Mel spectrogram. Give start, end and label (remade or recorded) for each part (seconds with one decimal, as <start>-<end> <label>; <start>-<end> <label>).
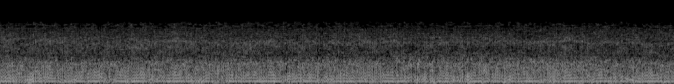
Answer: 0.0-6.7 remade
